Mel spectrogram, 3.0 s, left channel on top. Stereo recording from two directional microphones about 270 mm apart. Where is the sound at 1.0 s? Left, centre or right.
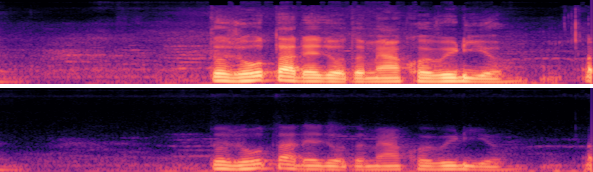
Centre.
